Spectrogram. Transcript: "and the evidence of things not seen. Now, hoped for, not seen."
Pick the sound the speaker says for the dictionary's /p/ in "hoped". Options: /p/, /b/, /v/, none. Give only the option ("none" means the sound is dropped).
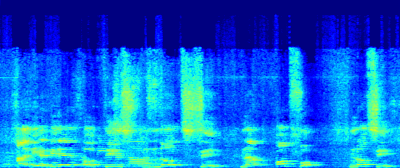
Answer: none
